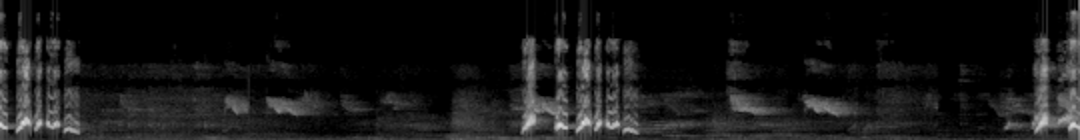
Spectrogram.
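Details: Red-whiskered bulbul giving stimulating contest song. Quick, bubbly phrases of several sharp warbled notes recur roughly every four seconds. Brief high whistles from another bird and quiet hum sound between phrases.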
